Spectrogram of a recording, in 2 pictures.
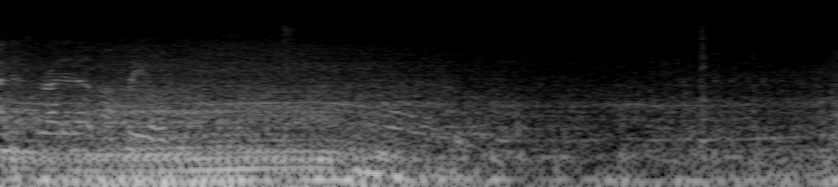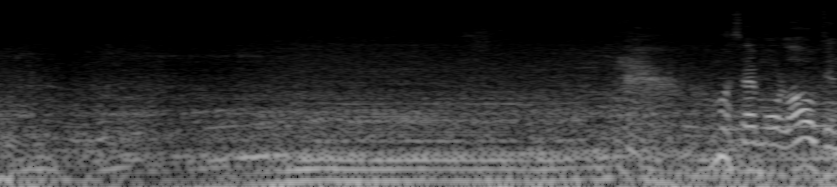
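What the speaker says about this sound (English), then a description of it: "This damn truck, I tell y'all what. Get stuck on wet grass." A truck stuck on wet grass in a rutted field revs its engine hard, a loud, steady low rumble that holds throughout with rising strains, while someone talks over it.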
